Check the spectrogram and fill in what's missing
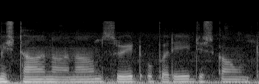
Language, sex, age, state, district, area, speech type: Sanskrit, male, 18-30, Madhya Pradesh, Katni, rural, read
